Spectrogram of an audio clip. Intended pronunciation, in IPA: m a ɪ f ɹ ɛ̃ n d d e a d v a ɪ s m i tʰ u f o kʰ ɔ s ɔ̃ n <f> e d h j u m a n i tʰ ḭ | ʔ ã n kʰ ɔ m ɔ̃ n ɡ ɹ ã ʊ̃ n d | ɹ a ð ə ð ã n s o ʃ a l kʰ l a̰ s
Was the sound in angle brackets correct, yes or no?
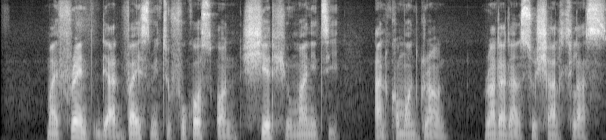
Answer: no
